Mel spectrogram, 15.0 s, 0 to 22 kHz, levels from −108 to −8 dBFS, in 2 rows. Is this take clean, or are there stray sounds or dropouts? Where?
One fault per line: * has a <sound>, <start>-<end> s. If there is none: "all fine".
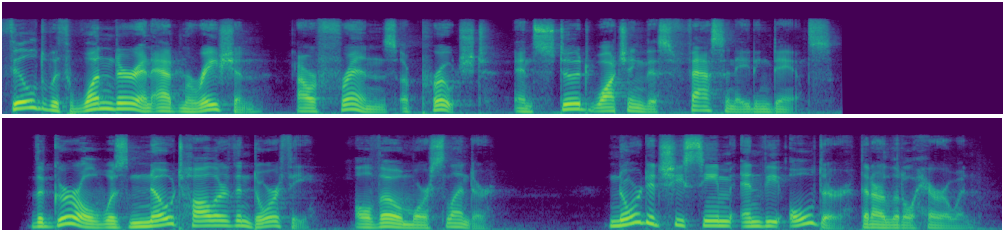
all fine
